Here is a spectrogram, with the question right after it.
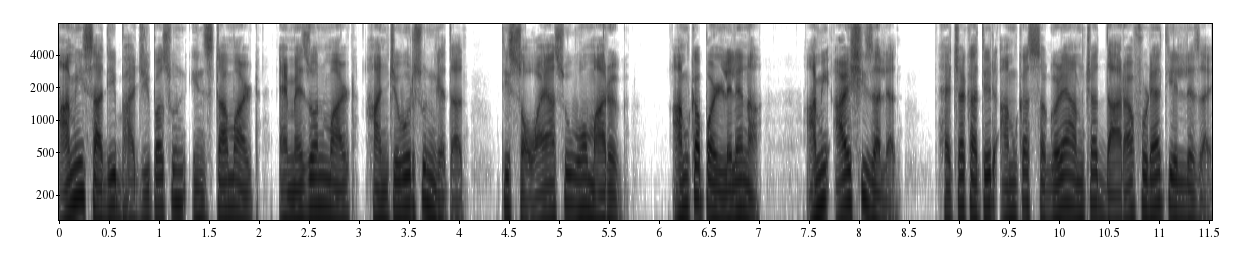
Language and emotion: Goan Konkani, neutral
